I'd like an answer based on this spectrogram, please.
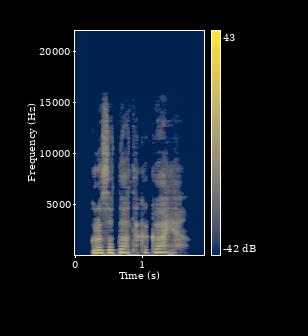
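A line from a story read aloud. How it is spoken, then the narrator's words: Breathless admiration. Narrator (Russian): выдохнула Астра, любуясь кораблем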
